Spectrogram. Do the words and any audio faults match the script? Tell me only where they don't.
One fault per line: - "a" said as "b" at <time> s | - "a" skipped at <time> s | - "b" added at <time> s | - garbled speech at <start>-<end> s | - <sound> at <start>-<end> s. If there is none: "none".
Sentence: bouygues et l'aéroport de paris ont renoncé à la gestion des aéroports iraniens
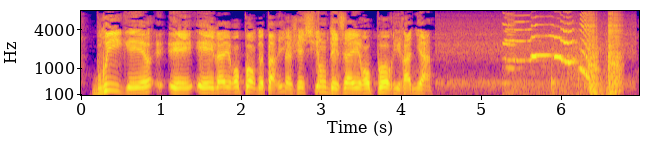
- "ont renoncé à" skipped at 2.6 s
- squeak at 5.3-6.8 s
